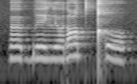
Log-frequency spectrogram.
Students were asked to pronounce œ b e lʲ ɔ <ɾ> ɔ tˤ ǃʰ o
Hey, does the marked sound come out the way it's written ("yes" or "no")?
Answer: yes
